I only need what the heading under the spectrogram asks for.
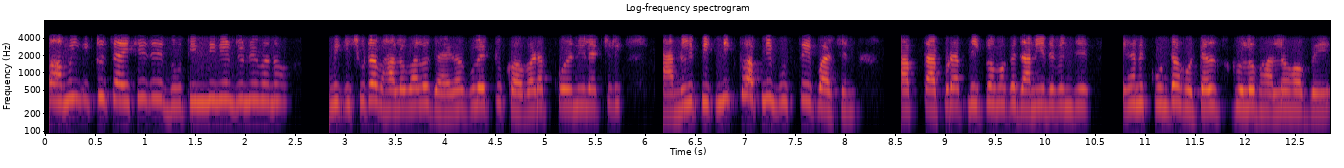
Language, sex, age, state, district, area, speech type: Bengali, female, 18-30, West Bengal, Malda, rural, conversation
